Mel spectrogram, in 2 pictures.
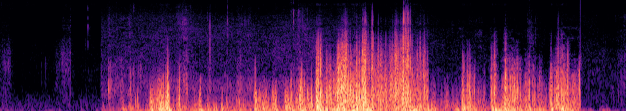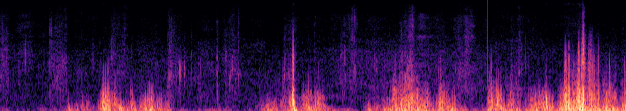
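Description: Wind gusts and buffets loudly against the microphone outdoors.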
